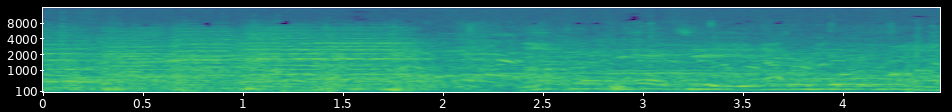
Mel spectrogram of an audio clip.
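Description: Band music with held notes, carried on the stadium broadcast. About halfway through, an indistinct voice comes in over it.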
